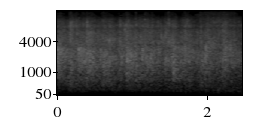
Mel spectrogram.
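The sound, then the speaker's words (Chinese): A church audience applauds during worship, a steady, even patter of clapping that stays faint throughout. “再俾个掌声我哋嘅神啦，哈利路亚！”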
